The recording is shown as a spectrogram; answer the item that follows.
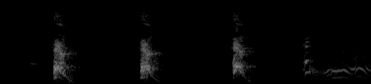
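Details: Shih Tzu dog from a compilation of Shih Tzu puppies gives three sharp barks about a second apart, then a longer wavering, whine-like call whose pitch rises and falls; little else heard.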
